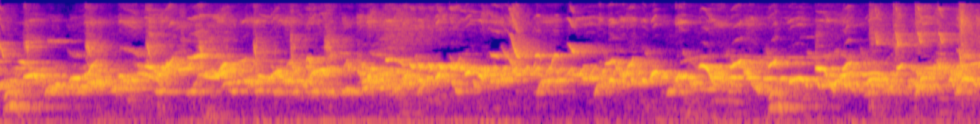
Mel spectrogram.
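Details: A white-rumped shama sings nonstop during a simulated 'pastol' class contest, a busy mix of sharp chips, trills and mimicked-sounding phrases in a fast, jumbled stream.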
